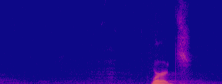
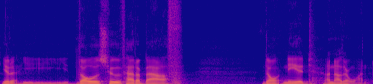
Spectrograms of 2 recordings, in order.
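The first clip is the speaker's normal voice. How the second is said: soft, lower, gentle correction; Jesus gently correcting Peter; kind and gracious; 5 semitones lower, 7 dB quieter than usual. Retold or imitated. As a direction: gently reassure an eager friend. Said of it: "kindly and graciously said to Peter".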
